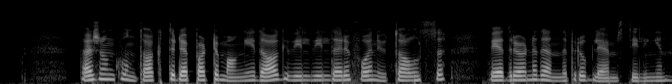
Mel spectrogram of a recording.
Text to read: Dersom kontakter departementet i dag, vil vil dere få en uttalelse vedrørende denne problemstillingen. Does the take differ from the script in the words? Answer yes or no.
no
